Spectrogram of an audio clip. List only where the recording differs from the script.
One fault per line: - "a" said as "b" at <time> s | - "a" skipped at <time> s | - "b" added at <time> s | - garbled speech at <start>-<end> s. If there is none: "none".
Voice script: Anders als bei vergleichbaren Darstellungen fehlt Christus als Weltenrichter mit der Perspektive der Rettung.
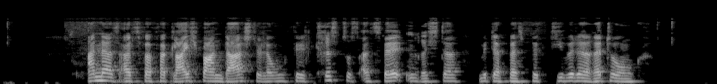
none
